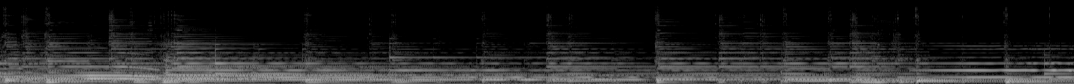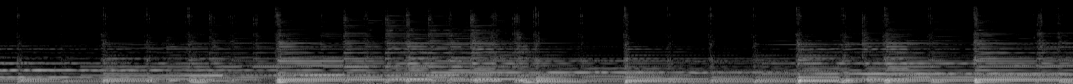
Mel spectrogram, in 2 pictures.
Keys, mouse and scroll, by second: 3.3 KP_7, 3.7-4.2 scroll down 1, 4.2 r, 6.8-7.3 scroll down 1, 7.3-7.6 scroll up 2, 7.6 right click, 8.6-9.0 scroll down 1, 9.0 scroll up 1, 9.3-10.1 scroll down 1, 10.1-13.0 drag, 13.0 ctrl+z, 13.3 ctrl+z, 15.4 KP_1, 15.9-16.2 scroll up 2, 16.2 middle click, 16.7 KP_1, 18.8 alt+x, 19.6 click, 20.1 ctrl+z.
